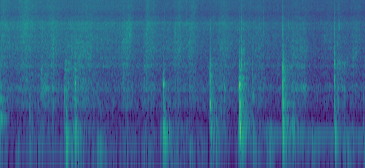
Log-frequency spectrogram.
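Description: Meat frying in a pan is stirred with a utensil, producing a steady soft sizzle broken by irregular scraping knocks against the pan. No one speaks.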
